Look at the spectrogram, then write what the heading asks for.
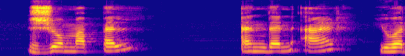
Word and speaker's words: appelle: That means the endings o, os, and ont, these endings are not pronounced, and it is just the appel part that gets pronounced. So all these verbs have the same exact pronunciation, appel.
